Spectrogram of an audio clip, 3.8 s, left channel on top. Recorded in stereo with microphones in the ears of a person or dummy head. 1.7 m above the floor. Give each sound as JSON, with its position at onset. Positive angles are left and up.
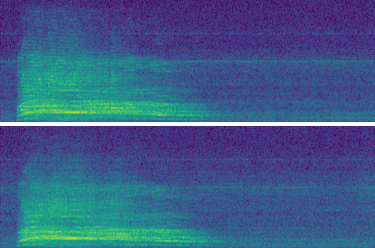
{"t": 0.2, "sound": "a scream", "side_deg": 15, "distance_m": 3.0}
